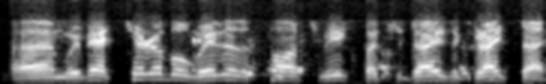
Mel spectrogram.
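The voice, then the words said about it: Strong South African accent. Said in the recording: “You sound like you've got a strong Tauranga accent there ... from Johannesburg? ... Very strong South African Tauranga accent”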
